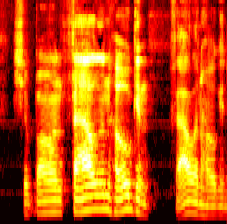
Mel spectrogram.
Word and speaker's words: Siobhan: name she's a familiar uh sioban I think like s i o u s i o b h oh Shan yeah shabon Fallon Hogan Valen Hogan sioban Valen Hogan Valen Hogan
